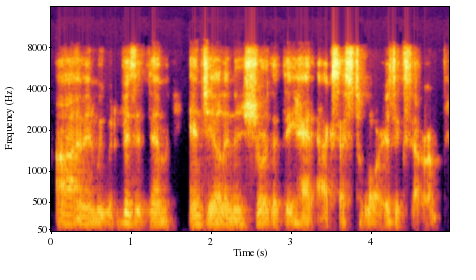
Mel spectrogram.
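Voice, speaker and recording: A middle-aged woman from New Orleans, a former diplomat, recalling her career in a reflective oral history interview with many pauses and restarts. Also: sits low, fairly even intonation, vocal fry, darkish tone, a little hiss or hum. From New Orleans, United States.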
